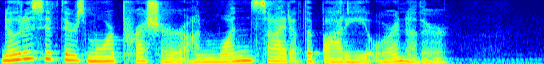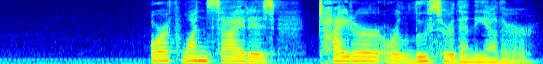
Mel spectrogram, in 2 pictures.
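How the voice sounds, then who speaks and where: A woman guiding a yoga nidra relaxation, giving calm, gentle, unhurried instructions with pauses. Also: lowish voice. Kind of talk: guided relaxation meditation.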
